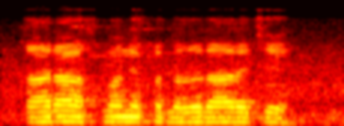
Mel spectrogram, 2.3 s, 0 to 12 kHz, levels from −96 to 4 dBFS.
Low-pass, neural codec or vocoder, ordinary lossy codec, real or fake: 7.2 kHz; none; Opus, 24 kbps; real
